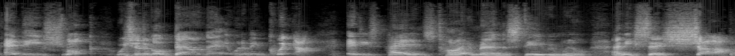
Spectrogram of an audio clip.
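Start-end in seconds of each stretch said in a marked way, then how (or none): 0.0-2.9 much higher, nagging complaint; retold back-seat driver, voice pitched right up; high exasperated scolding. Grandfather turns to Eddie in the car, high exasperated scolding. 6.7-7.3 high, sudden retort; exasperated outburst. Retold or imitated. Driver answers his nagging passenger, exasperated outburst. Tense driver snaps back, acted.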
